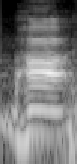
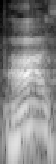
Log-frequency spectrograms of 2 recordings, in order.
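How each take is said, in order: First: The syllable has a low tone. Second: The syllable has a rising tone. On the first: "ตัวหลังมันพระนะครับพระเสียงเอก" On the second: "ตัวหน้าพระนะครับพระเสียงจัตวา"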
